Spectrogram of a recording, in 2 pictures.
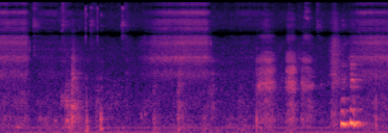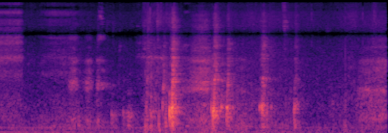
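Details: Dog lying halfway on a couch, breathing in irregular, rough, snorting bursts with a faint whistly edge over a low steady room hum: snoring.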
